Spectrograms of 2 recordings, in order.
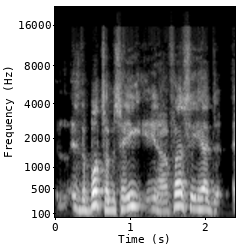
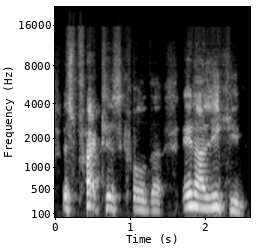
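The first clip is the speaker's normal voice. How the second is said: ordinary delivery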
